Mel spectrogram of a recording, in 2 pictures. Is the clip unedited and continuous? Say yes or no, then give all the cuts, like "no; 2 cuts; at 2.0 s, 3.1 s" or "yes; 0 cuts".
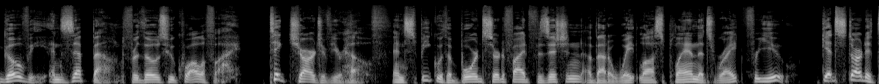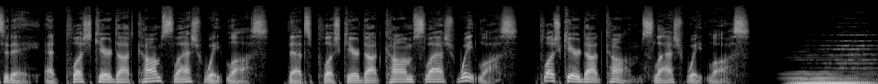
no; 1 cut; at 16.5 s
